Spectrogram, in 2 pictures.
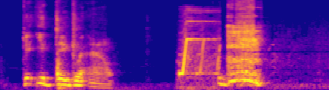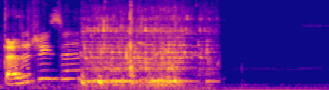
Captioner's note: anime wink noise; bath slurping noise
